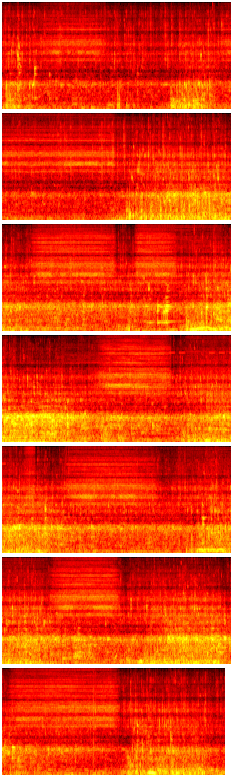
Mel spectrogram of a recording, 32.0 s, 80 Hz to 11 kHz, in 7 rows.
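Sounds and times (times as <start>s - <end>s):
bubbling exhale underwater: 0.0s - 0.7s, 3.4s - 4.3s, 7.0s - 9.8s, 11.6s - 19.8s, 22.0s - 24.7s, 25.3s - 27.9s, 30.0s - 31.9s
regulator air hiss on inhale: 0.8s - 2.2s, 4.4s - 6.9s, 9.7s - 12.9s, 15.6s - 17.3s, 19.6s - 22.0s, 23.8s - 25.4s, 27.6s - 30.0s.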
